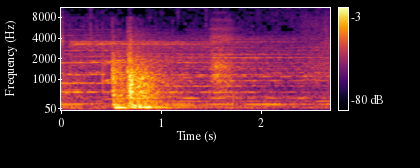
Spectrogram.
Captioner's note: door thudding; Marlee sighs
